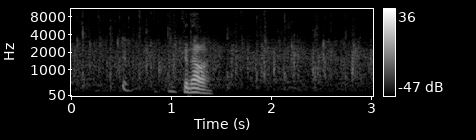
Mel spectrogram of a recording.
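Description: Steady audience applause, a dense crackle of many hands clapping throughout, with a brief loud vocal whoop rising over it near the middle, at an award ceremony as this year's winner from the publisher Lektora Verlag is called up to receive a trophy.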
